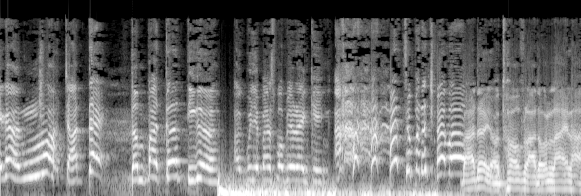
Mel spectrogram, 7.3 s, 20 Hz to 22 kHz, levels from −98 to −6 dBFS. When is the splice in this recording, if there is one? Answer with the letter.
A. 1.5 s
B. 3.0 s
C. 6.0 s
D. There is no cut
D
